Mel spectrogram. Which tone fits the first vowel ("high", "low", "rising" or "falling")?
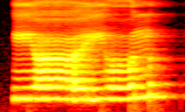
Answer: low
